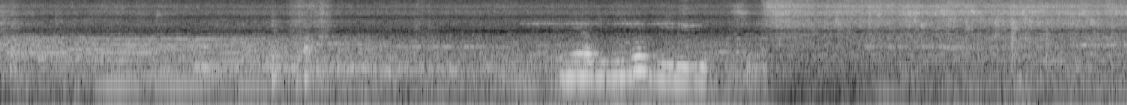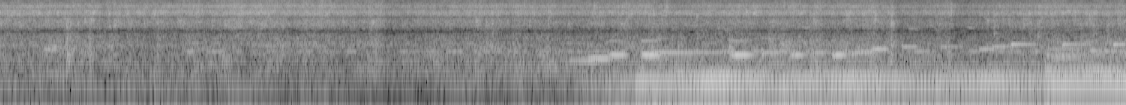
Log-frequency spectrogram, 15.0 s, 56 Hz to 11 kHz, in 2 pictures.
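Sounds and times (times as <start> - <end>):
onions sizzling in hot oil: 5.0 - 15.0.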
